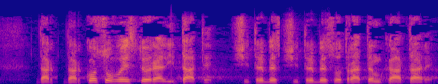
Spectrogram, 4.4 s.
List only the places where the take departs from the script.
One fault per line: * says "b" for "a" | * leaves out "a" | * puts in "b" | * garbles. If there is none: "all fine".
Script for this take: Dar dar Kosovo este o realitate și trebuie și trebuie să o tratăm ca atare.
all fine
